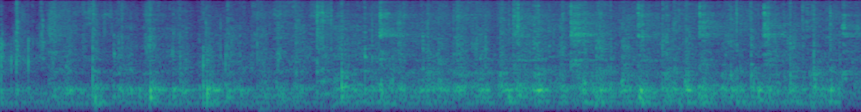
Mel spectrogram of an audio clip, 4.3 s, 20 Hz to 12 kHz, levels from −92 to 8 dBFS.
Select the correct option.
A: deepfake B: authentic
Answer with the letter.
A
